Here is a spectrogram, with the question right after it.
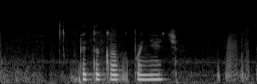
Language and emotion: Russian, neutral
